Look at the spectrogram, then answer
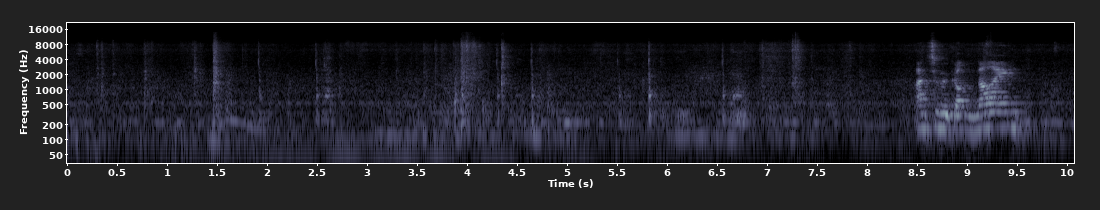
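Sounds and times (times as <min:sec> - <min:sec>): marker scratching on whiteboard: 0:02.5 - 0:02.8, 0:04.3 - 0:07.0
sharp marker taps: 0:05.5 - 0:06.8.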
